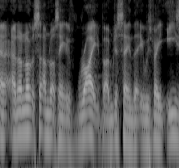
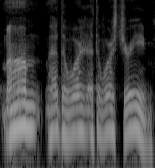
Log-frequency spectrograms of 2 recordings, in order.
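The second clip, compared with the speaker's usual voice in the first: soft, higher, groggy film impression; waking Marty; 3 semitones higher, 7 dB quieter than usual. Quoting Marty waking up to his mother, groggy murmur. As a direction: come round groggily, softly calling for Mom. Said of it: "where he wakes up and he's like".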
